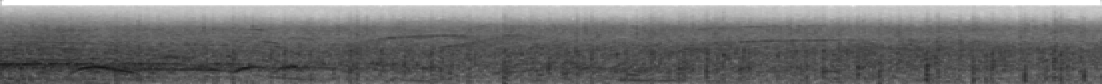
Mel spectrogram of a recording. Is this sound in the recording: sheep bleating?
no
